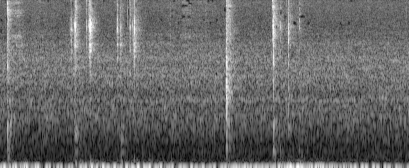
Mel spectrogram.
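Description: A handful of sharp, scattered clicks from a computer keyboard and mouse being operated, over a low steady hum.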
